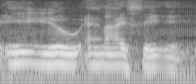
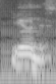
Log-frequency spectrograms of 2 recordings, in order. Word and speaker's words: Eunice: so anyway uh i don't know how to pronounce her first name e-u-n-i-c-e you know eunice eunice yeah that's it marsh uh she would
